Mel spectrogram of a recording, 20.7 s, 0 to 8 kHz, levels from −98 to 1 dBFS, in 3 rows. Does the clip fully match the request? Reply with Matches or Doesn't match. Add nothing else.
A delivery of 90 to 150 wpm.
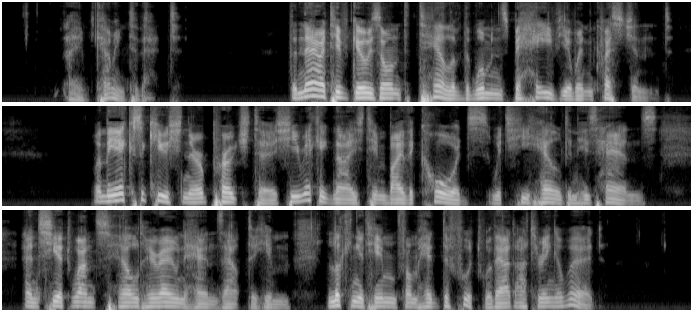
Doesn't match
